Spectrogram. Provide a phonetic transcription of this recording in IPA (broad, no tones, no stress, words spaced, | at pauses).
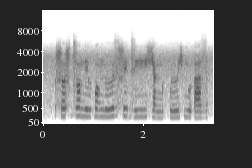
ɬɤɬd͡zɔnilɓɔ ŋɯːzɬi d͡ziːçaŋ͡mɯ k͡pɯːçŋuʔaz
